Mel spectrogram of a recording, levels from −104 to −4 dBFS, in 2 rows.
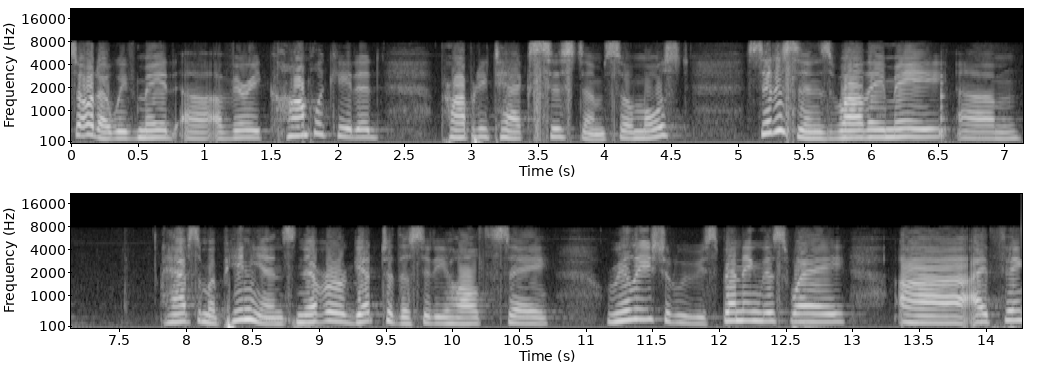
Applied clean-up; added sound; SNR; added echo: none; none; none; none.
